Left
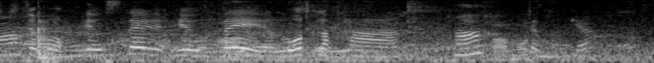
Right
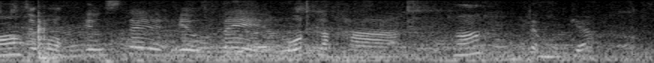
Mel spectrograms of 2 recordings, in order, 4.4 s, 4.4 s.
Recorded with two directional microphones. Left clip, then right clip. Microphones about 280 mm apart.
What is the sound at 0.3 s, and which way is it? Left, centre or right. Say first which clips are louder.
Music: left 1 dB; left.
